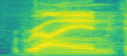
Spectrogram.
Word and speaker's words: Ryan: Ryan Van Engen, R-Y-A-N, V-A-N, E-N-G-E-N.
